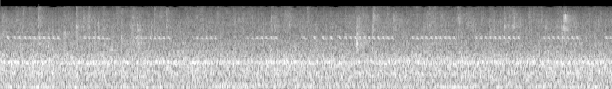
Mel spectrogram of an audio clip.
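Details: Crickets calling during Australian monsoon season rain in Queensland, a steady high trill broken into short pulsed bursts over the constant broadband hiss of heavy rainfall.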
